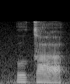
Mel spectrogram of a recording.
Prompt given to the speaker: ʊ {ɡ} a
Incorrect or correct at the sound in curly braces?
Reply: correct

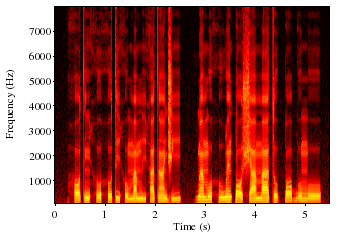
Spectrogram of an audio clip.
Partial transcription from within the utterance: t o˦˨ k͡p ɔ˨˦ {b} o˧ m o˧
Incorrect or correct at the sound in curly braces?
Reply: correct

